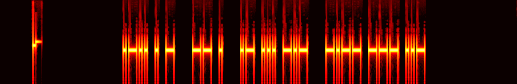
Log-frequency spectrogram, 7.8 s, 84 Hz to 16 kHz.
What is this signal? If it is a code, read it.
Morse code, heard as a keyed tone, about 30 wpm, 700 Hz. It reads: LET ME ASK YOU
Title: Sets of 4 Words 30wpm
